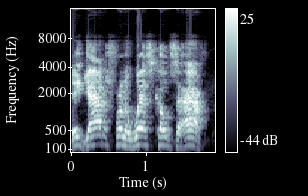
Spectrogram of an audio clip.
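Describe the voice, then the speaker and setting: A man teaching informally and reading articles aloud with his own commentary, in an animated, preachy way with repeated phrases. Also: sits high, quick pace. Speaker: religious teacher. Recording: dull lo-fi recording.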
